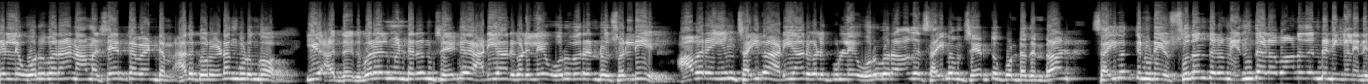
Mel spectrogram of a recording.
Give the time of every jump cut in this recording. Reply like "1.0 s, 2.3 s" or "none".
none

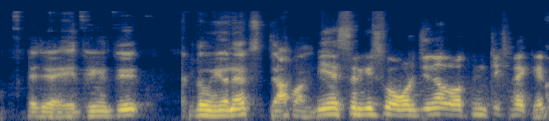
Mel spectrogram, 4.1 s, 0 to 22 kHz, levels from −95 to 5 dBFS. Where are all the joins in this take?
2.3 s

